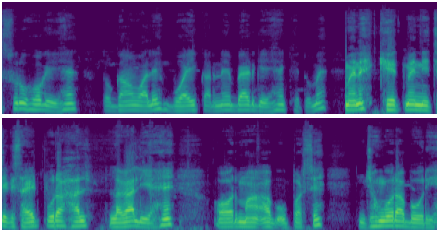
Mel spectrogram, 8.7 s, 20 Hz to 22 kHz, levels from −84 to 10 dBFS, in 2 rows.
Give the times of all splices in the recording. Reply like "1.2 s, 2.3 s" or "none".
3.4 s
